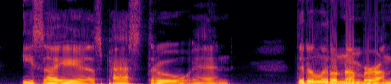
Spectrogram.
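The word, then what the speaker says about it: Isaias: the weeken hurricane isas I don't know how to pronounce how to do the English from Spanish translation so I'll just say how is supposed to be said properly isai has passed through and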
